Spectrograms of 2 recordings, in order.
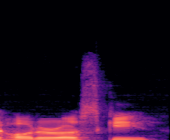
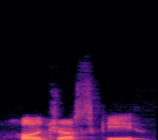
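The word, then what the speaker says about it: Jodorowsky: again i think it's people say hodorovsky but i think it's mainly i think it's more of hodroski hodrowski yeah hodarovsky hodroski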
